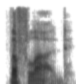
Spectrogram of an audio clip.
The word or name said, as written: Whiffler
